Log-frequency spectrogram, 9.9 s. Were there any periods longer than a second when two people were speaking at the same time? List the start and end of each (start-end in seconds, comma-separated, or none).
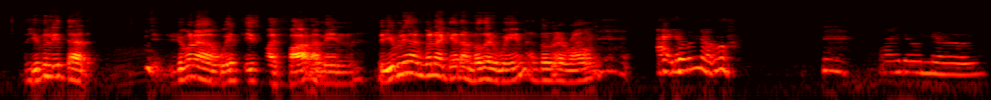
none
